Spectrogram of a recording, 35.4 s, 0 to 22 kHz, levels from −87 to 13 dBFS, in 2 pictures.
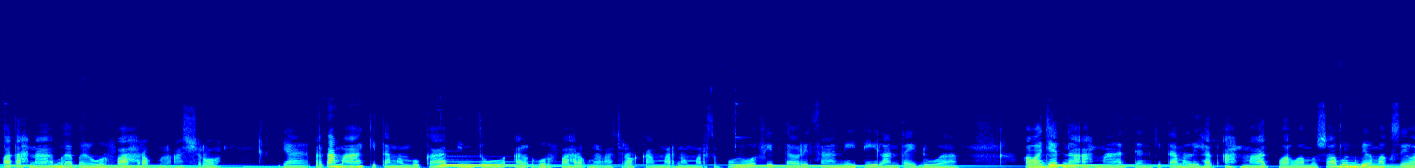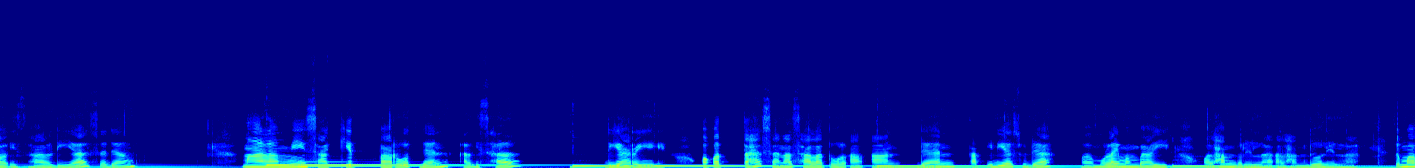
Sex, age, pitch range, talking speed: female, 20-39, 155-210 Hz, 90 wpm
